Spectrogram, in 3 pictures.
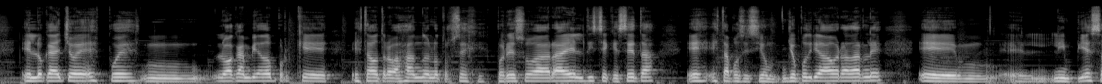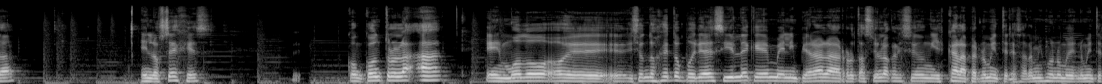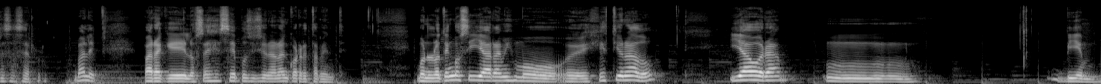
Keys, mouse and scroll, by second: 11.6 shift+a, 13.1 ctrl+a, 14.0 Tab, 21.5 Tab, 22.1 scroll up 1, 22.3 scroll down 1, 22.4-22.9 scroll up 3, 25.3-25.6 scroll down 2, 25.5 middle click.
